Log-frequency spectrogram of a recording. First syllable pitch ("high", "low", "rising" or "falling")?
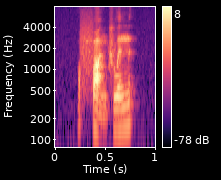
low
